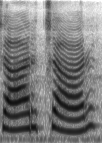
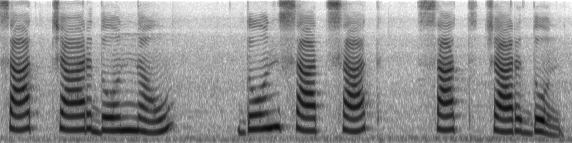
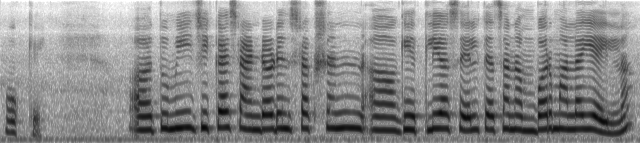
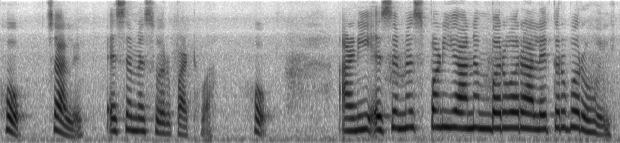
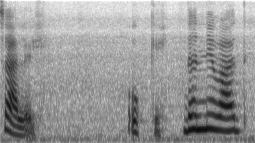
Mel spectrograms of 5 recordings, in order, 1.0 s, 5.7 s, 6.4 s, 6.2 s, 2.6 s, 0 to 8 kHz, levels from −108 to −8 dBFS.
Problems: constant background noise, background conversations at intervals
